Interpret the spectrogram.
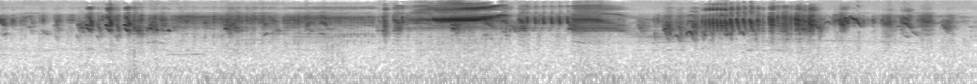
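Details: Several birds chirp on a farm in their natural habitat, giving a busy mix of high twittering notes, with one louder, sustained burst of bright chatter in the middle before the lighter chirps resume.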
